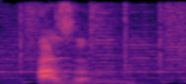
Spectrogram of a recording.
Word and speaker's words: chasm: Chasm is pronounced with a K. Chasm, is it?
